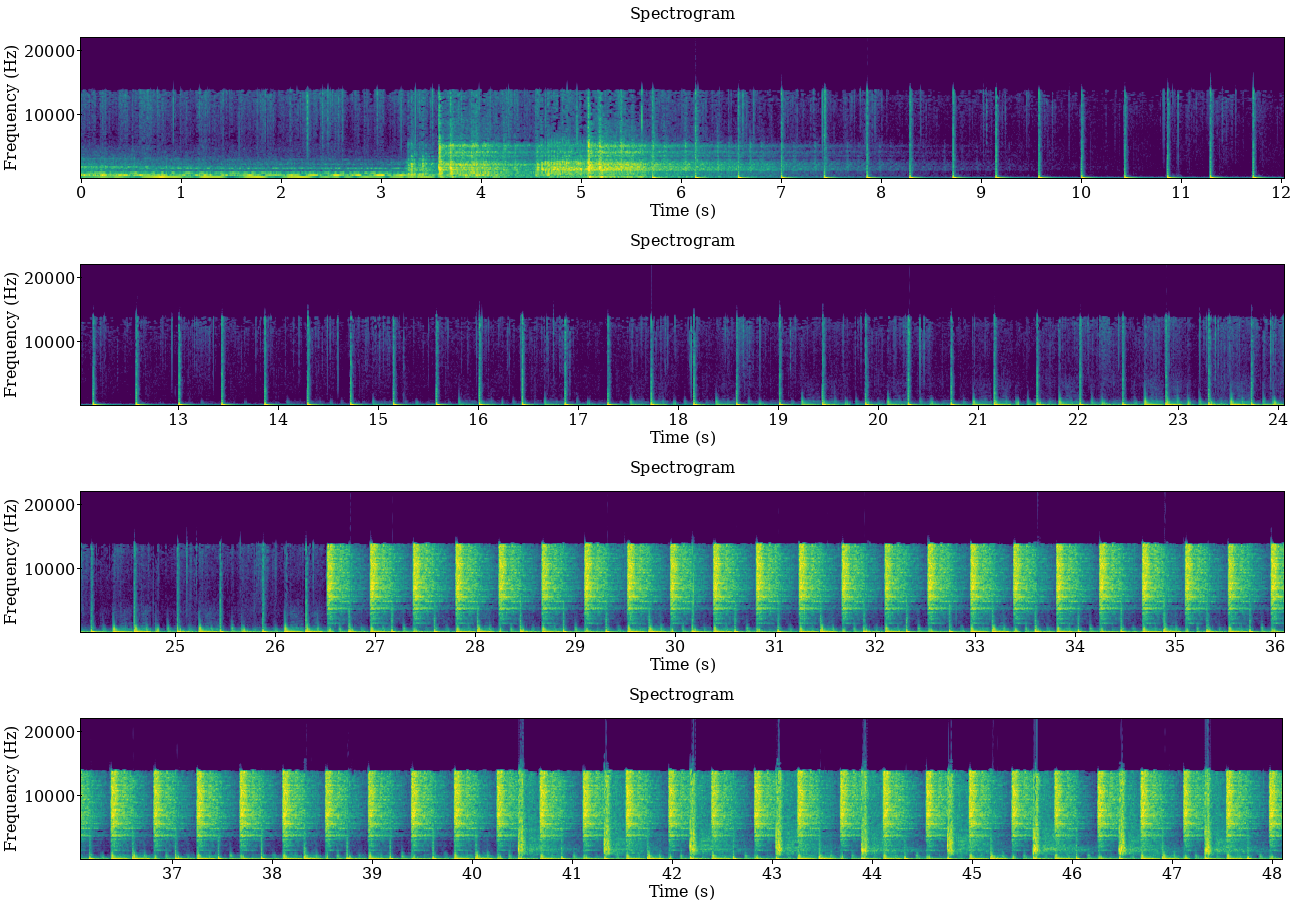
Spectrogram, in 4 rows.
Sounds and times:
Music: 0.0s - 48.1s.

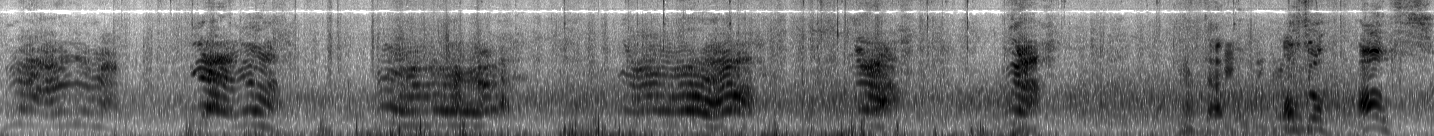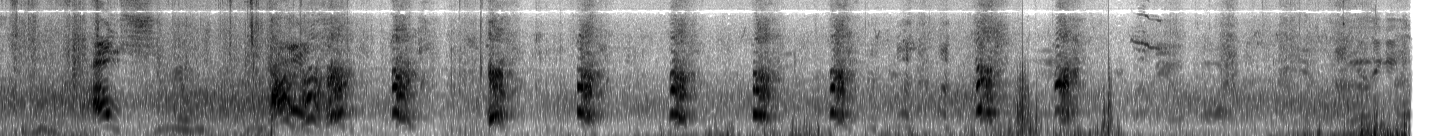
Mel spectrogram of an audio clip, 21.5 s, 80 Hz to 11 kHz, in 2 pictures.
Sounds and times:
Bow-wow: 12.8s - 17.2s, 18.1s - 18.9s.

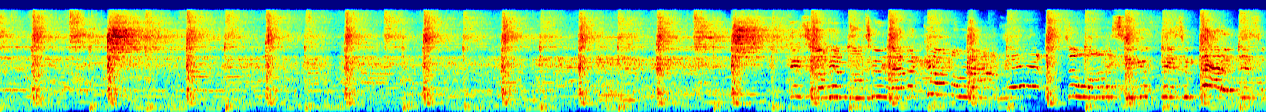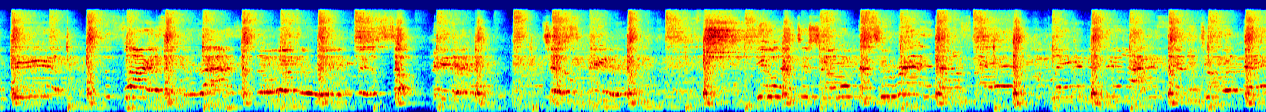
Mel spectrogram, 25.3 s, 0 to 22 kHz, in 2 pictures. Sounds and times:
Heavy metal: 0.0s - 25.3s
Progressive rock: 0.0s - 25.3s
Punk rock: 0.0s - 25.3s
Rock and roll: 0.0s - 25.3s.

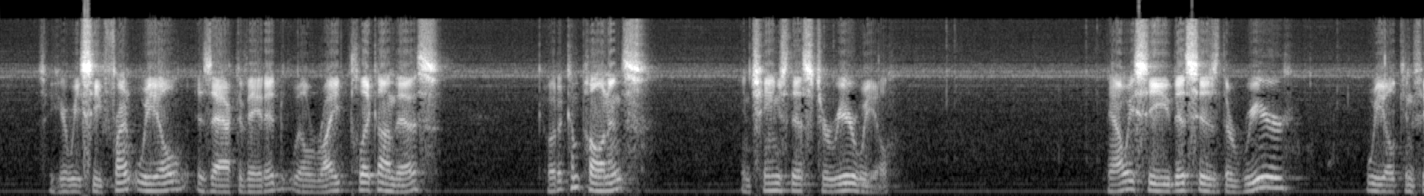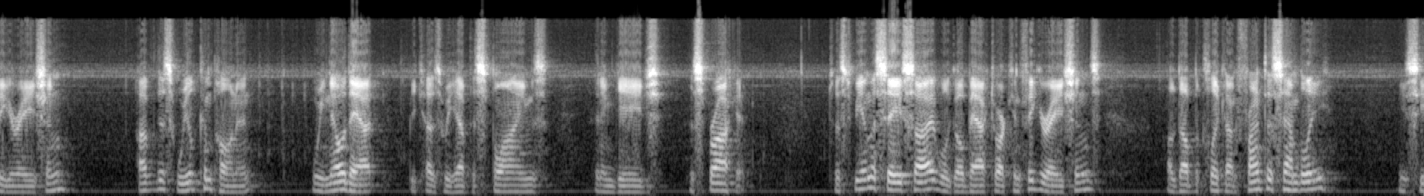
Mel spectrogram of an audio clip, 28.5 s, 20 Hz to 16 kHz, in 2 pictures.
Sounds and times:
Speech: 0.4s - 4.5s, 5.4s - 6.6s, 7.4s - 9.0s, 11.0s - 13.1s, 13.7s - 15.0s, 15.6s - 21.8s, 22.5s - 28.4s.

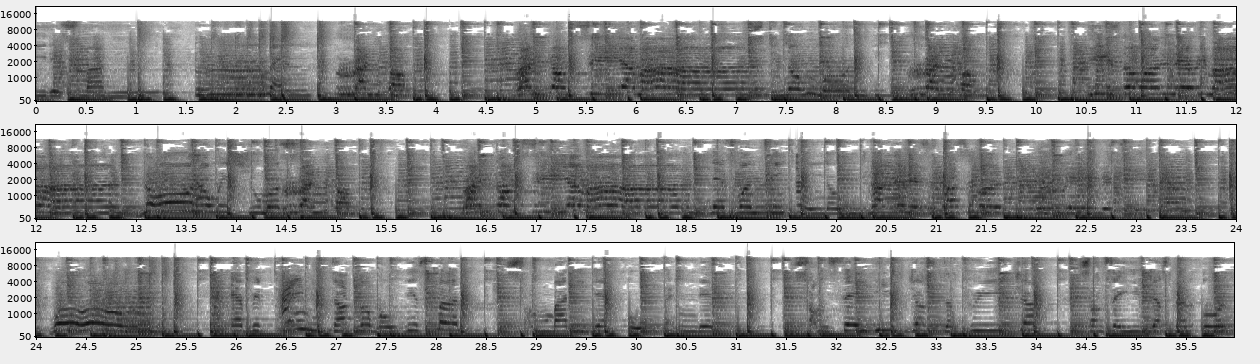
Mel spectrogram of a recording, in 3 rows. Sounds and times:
Music: 0.0s - 35.9s.

